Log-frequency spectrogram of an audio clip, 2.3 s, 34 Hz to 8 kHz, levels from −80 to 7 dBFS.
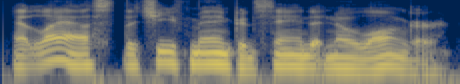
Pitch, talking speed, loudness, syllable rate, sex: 110 Hz, 260 wpm, -15 LUFS, 5.1 syllables/s, male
